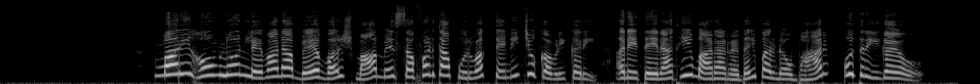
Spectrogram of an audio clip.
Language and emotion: Gujarati, happy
